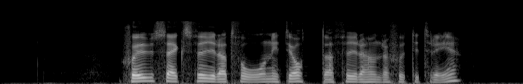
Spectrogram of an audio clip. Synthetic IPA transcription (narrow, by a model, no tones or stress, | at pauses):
ɧʉ̟ːsɛksfyːɾat̪ʰv̥oːɔnɪt̪ːɪɔt̪ːafyːɾaɦɵnd̪ɾaɧɵt̪ːɪt̪ʰɾeː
